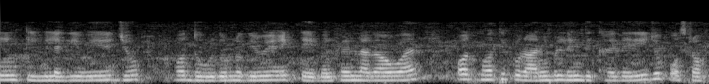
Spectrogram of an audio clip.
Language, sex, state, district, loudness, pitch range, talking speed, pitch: Hindi, female, Delhi, New Delhi, -15 LUFS, 190-210 Hz, 245 wpm, 195 Hz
